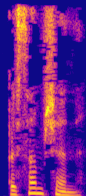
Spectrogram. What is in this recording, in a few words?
"Assumption", English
